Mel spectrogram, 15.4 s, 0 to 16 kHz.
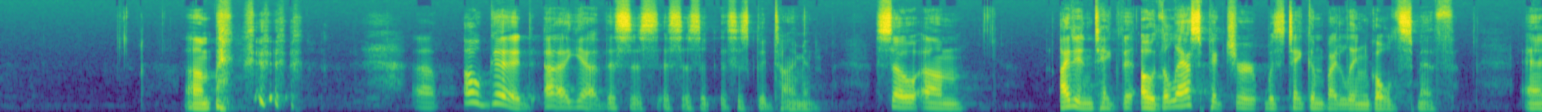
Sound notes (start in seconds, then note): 2.2 chuckles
